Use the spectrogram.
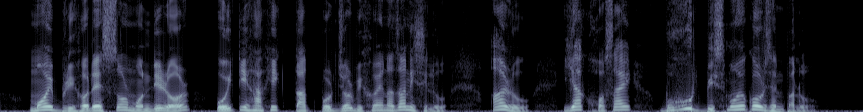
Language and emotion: Assamese, surprised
